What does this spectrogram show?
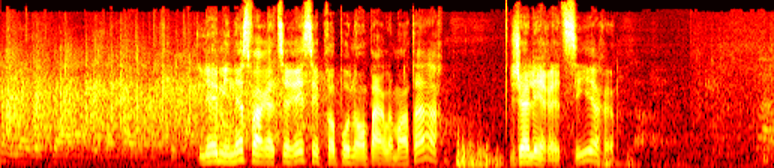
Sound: applause

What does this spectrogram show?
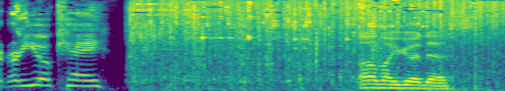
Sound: money clinking

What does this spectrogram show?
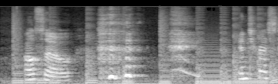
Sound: laughs

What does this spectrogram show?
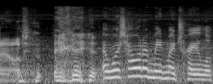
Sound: laughing

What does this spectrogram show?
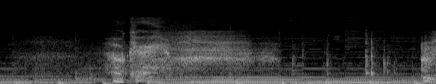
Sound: sighs, grunts

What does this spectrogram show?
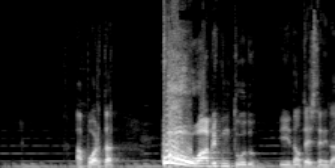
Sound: pow

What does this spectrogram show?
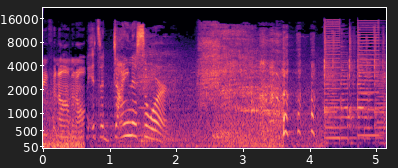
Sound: woman laughing; upbeat music

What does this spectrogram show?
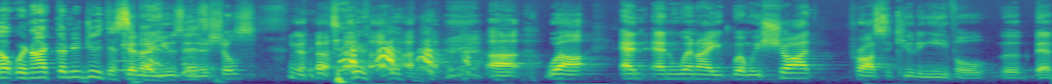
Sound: laughter

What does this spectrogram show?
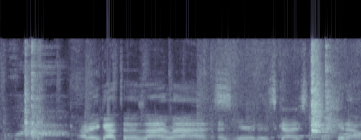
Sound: speaks in foreign language

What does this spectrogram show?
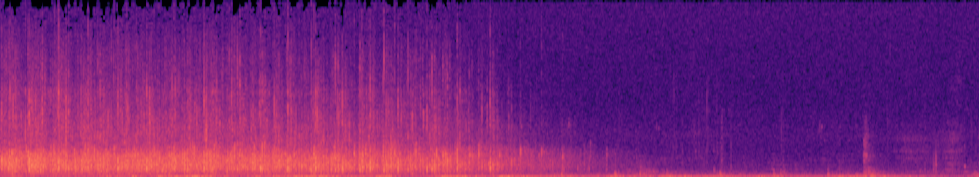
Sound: applause

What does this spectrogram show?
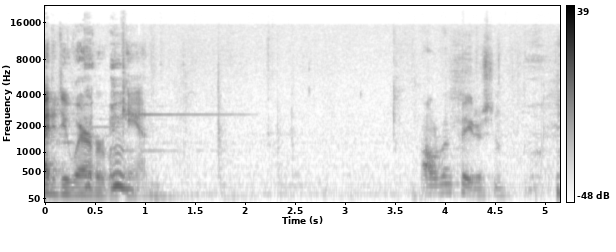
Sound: doorbell chimes

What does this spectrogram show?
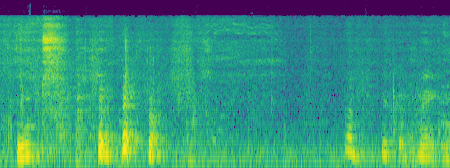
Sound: people chuckle

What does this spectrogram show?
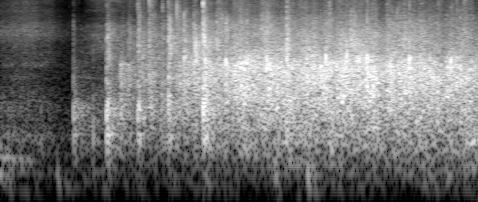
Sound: audience applauds

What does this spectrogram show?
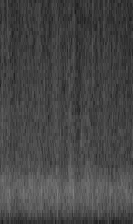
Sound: applause

